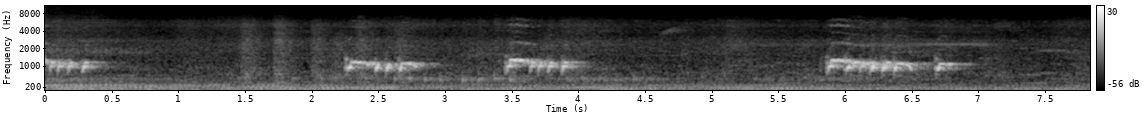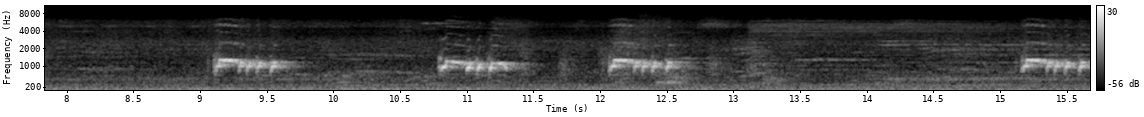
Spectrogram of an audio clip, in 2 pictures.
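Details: Zebra doves, a local type, in a song contest: about eight short gurgling, trilled coo bursts spread irregularly, with low background noise throughout.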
